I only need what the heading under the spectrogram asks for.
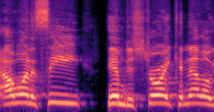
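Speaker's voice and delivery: plain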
